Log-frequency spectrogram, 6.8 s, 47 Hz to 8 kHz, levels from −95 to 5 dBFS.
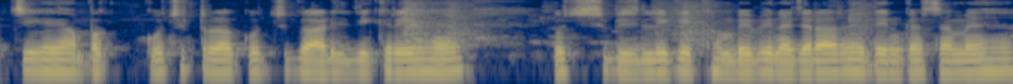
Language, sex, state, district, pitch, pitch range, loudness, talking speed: Hindi, male, Chhattisgarh, Sukma, 105 Hz, 100-105 Hz, -26 LUFS, 210 wpm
